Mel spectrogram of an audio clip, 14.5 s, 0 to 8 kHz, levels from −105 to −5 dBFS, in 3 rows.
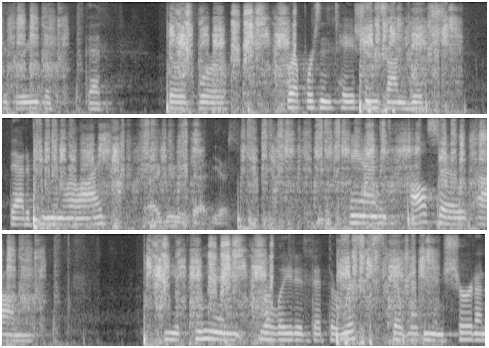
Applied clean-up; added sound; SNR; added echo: none; Writing; -3 dB; none.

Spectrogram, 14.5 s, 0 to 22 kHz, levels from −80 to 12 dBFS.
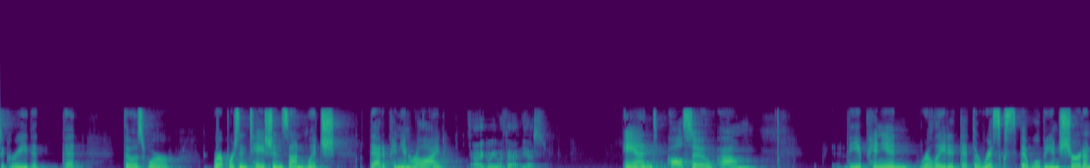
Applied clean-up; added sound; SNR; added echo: none; none; none; none.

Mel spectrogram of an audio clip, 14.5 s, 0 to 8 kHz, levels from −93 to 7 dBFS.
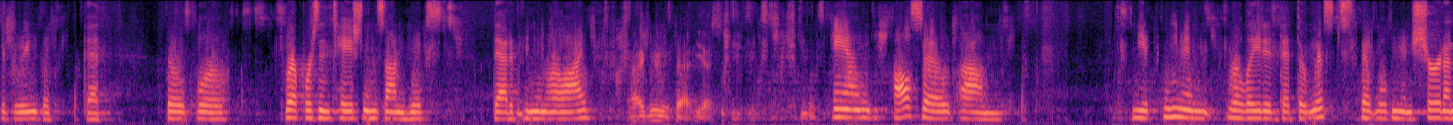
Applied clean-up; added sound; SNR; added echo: neural separator model SepFormer DNS4.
